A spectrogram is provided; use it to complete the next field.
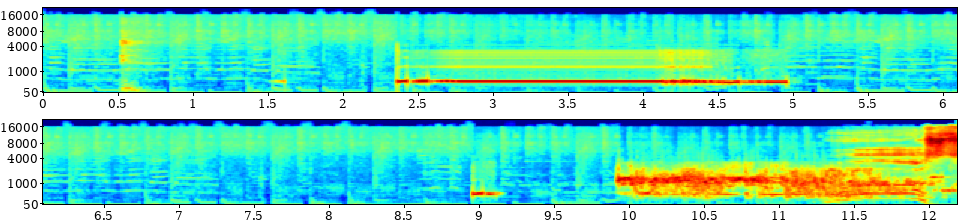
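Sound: telephone dial tone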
